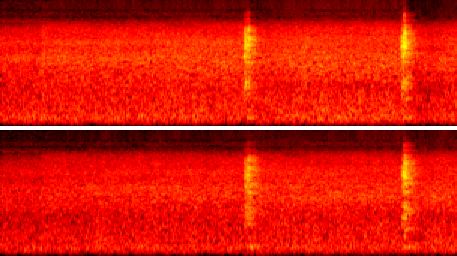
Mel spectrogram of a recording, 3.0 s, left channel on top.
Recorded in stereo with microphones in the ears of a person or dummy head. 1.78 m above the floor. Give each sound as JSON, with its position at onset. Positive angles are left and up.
{"t": 1.6, "sound": "ticking", "side_deg": 65, "distance_m": 3.0}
